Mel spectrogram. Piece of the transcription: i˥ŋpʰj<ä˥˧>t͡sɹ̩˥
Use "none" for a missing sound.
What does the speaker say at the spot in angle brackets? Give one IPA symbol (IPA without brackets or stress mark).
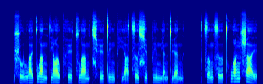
ä˨˩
